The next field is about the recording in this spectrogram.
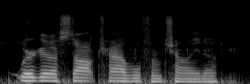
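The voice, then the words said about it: Poor imitation of another person's voice. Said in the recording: “That was a terrible Trump impression.”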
